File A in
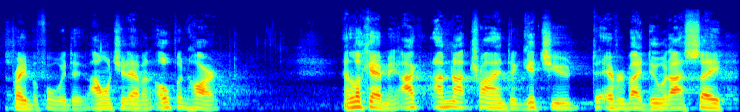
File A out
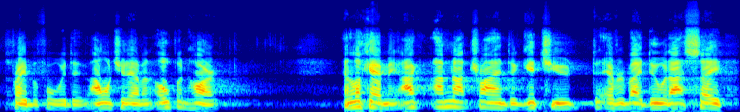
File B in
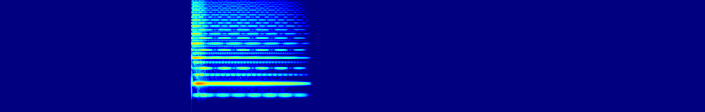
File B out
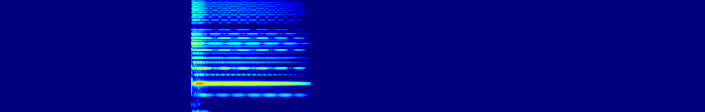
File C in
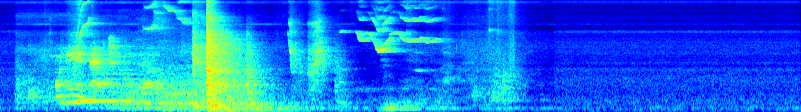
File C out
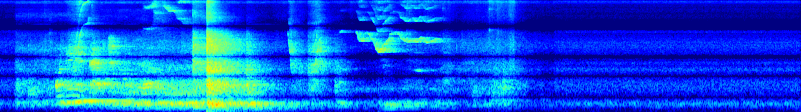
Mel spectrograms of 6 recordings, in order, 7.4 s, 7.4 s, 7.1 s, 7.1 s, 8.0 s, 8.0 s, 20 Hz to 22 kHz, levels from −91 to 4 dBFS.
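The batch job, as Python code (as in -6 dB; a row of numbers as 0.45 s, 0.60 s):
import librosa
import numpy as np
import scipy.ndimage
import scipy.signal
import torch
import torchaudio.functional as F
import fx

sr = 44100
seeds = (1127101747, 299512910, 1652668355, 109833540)

y = fx.diode_clip(x, sr, knee_db=-13.5)
y = fx.low_shelf_res(y, sr, hz=150.0, db=-14.0, q=3.0)
y = fx.fixed_phaser(y, sr, hz=2200.0, stages=8)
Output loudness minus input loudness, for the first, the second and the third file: -4.5 LU, -3.5 LU, -3.5 LU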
